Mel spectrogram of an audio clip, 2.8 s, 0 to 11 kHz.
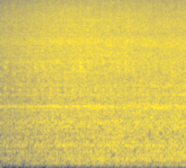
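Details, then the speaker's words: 1955 Chevy Nomad V8, first run in years, coolant and thermostat in, idling in neutral, carburetor possibly rich and plugs had been fouled: smooth, deep, even rumble with no misses or knocks, running on all eight; normal idle. "anyway it runs has coolant in it has a thermostat in it sounds like it's running on all eight"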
